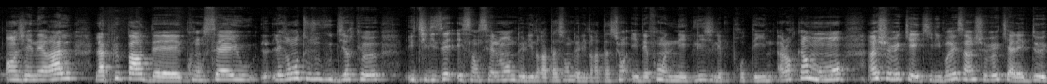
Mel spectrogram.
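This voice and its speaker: A woman giving a casual hair-care tutorial as a vlogger. She explains with emphatic, lively stress on key advice and chats freely with frequent fillers and restarts. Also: medium pitch. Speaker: beauty vlogger.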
